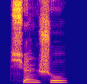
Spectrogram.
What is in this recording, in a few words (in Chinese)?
"悬殊", Chinese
